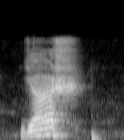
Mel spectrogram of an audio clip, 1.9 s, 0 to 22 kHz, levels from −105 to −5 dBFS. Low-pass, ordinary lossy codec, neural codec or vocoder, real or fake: 7.2 kHz; AAC, 32 kbps; none; real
